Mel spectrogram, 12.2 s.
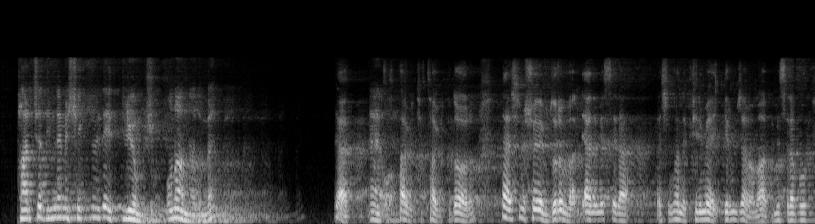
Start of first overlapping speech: none

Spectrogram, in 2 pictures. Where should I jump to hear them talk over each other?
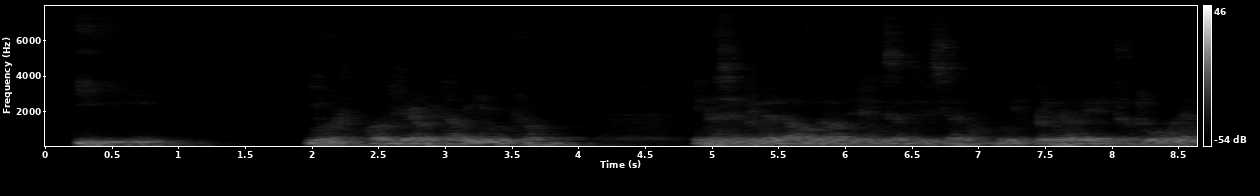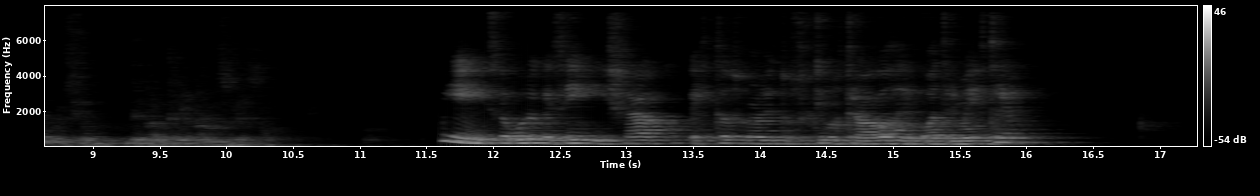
none

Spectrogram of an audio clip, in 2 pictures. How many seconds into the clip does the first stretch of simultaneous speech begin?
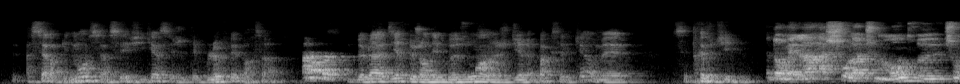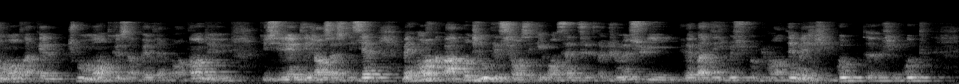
none

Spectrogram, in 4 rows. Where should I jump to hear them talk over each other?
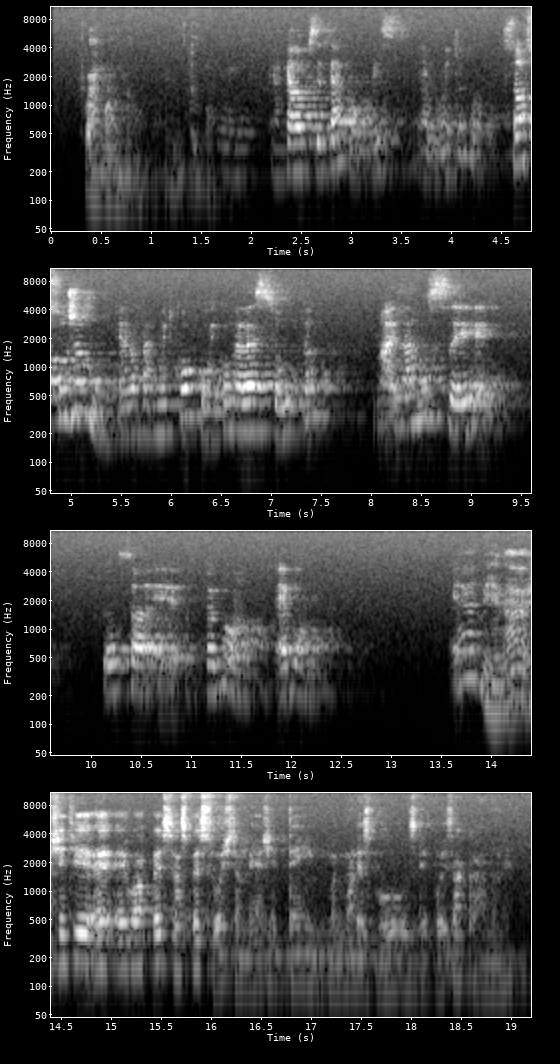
none

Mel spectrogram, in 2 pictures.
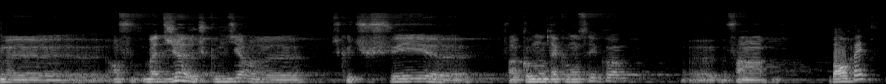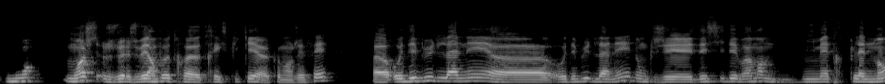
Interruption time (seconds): none

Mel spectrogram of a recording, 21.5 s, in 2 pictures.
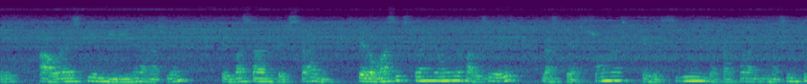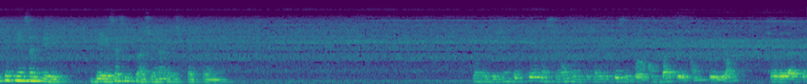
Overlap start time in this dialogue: none

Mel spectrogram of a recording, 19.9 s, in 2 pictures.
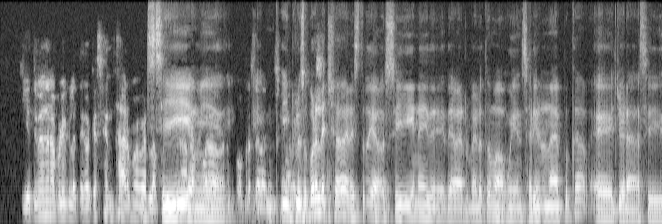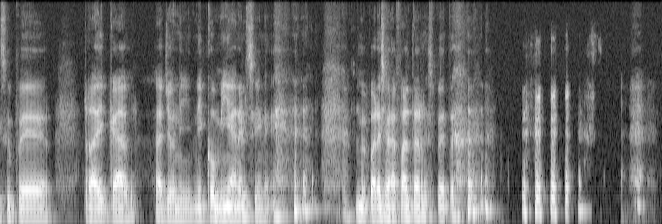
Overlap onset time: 2 s

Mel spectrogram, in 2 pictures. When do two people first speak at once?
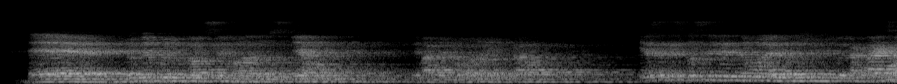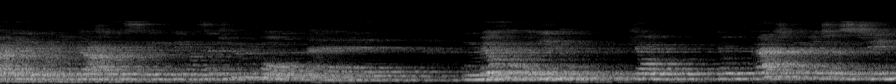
9 s

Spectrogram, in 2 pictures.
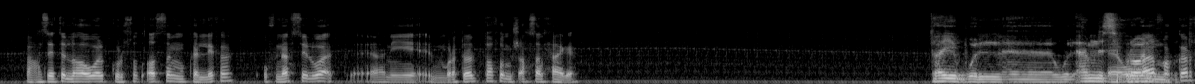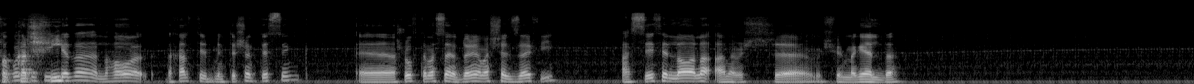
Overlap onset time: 11 s

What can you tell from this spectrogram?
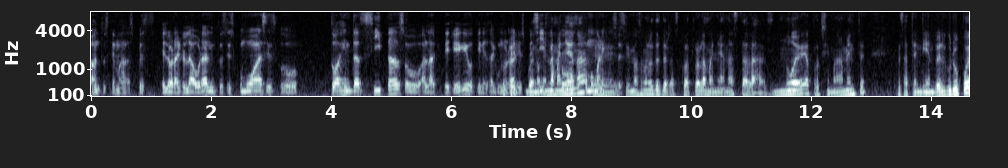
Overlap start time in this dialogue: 7 s

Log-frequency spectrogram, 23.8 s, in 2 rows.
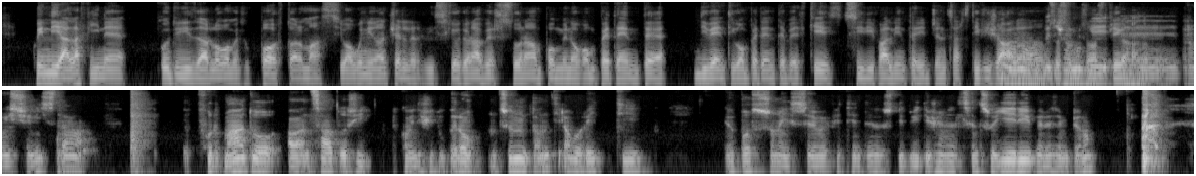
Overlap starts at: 10 s

